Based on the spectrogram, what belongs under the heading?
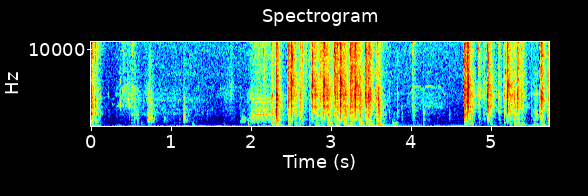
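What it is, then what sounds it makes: Metal manual typewriter. Fingertips type on the keys of a green-grey metal portable manual typewriter with paper loaded. Quiet, scattered taps give way to quick bursts of sharp, bright metallic clacks with a faint ringing tone, over a steady low hum.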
